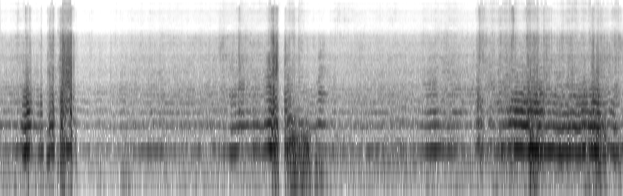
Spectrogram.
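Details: Nighttime honey harvest with honey bees droning in a continuous low hum, repeatedly interrupted by loud clicks and rattling knocks near the start, around three seconds and again near five seconds.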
